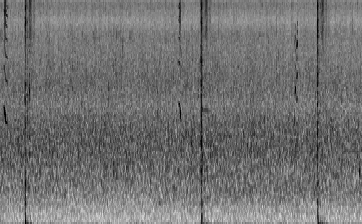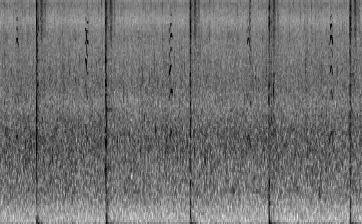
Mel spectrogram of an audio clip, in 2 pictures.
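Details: Hiccups from a female: brief sharp hiccup clicks, about nine in fifteen seconds, over steady background noise.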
